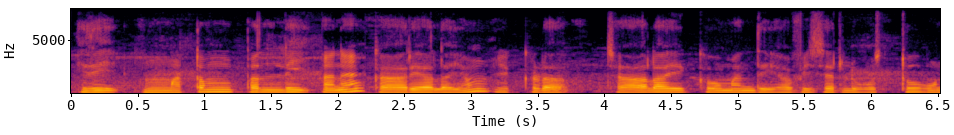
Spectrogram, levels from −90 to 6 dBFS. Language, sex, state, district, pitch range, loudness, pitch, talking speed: Telugu, male, Telangana, Nalgonda, 150-175 Hz, -17 LUFS, 160 Hz, 110 wpm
